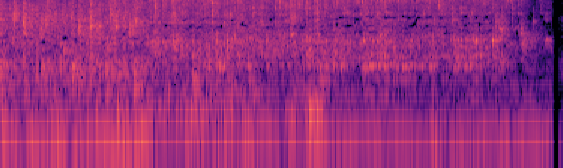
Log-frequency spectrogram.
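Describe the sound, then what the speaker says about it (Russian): Water pours steadily through a perforated lid from a jar of tomatoes being marinated into a pot, a close, continuous gushing stream that runs for several seconds and then cuts off abruptly. "и сливаю воду в кастрюлю"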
